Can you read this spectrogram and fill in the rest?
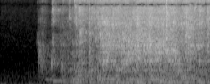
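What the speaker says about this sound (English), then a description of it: "and all the water is gonna come piling out" Water gushes out of a tilted jar during a water-properties lab demonstration, starting abruptly after a short near-silence and pouring in a steady rushing splash that holds to the end.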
